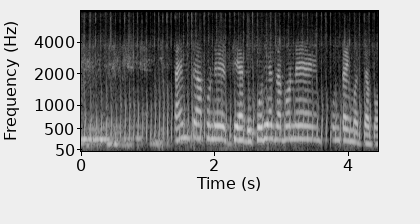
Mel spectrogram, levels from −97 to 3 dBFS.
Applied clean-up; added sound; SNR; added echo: neural mask model RNNoise.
